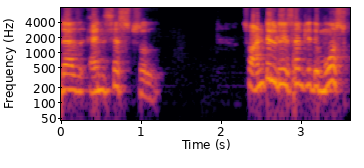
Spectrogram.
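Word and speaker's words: NCSTRL: So one of the examples of a virtual library is that Networked Computer Science Technical Reports Library, so which is pronounced as ancestral.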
